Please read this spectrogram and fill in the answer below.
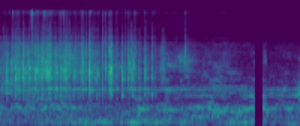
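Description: Hot oil sizzling and spattering in a metal kadai: a dense crackle, strongest in the first two seconds, then dying down.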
